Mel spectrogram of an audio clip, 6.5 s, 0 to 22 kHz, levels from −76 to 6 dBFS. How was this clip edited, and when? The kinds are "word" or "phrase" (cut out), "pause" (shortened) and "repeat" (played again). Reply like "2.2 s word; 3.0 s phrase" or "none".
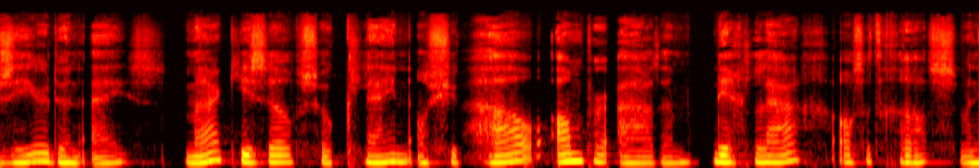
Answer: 1.1 s pause; 3.1 s word; 4.7 s pause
